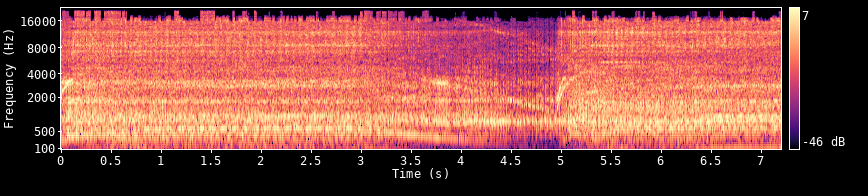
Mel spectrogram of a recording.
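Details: Arbortech Allsaw mortar saw after resetting the dropped drive belt and tightening the tensioner pulley: steady high-pitched buzz of blades cycling evenly, pitch dipping and recovering smoothly; cutting and running normally after repair.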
